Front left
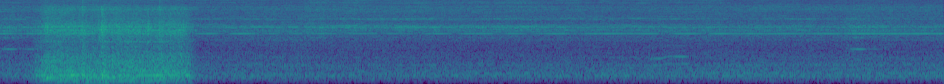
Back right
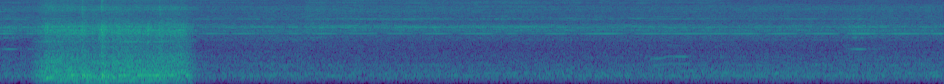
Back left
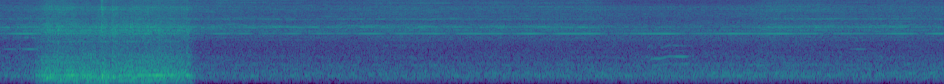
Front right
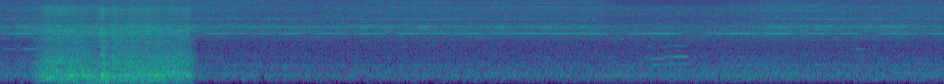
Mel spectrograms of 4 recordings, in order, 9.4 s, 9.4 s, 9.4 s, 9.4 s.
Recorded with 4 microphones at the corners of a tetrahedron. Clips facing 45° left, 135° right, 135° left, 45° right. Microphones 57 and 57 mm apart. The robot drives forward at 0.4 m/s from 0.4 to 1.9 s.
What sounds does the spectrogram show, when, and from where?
Only background noise.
